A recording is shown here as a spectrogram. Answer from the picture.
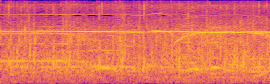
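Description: Festival crowd applauding and cheering as a song ends, with voices calling out over the clapping and a steady high-pitched whine above it all.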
